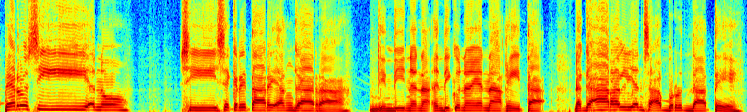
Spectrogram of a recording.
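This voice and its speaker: A man's voice: sits high, moderate pace, a bit bright, clean tone, dry recording. A middle-aged Filipino man hosting a political livestream, reading viewer comments in a chatty way and laughing often. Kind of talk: casual live commentary reading chat.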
